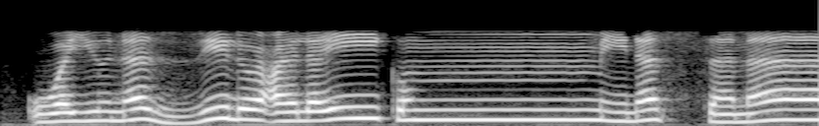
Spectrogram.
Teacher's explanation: ما حرفی مد داو، مخی چونکه حمزه راغی، نو دا متصل مد جوړ شو، او دا به 4 حرکه راکاږو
